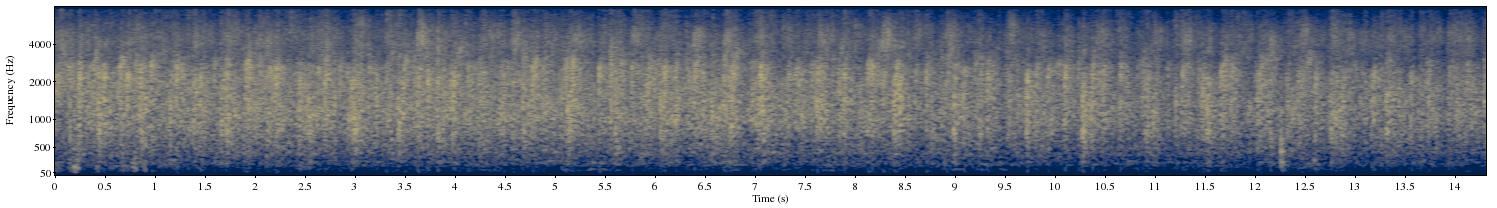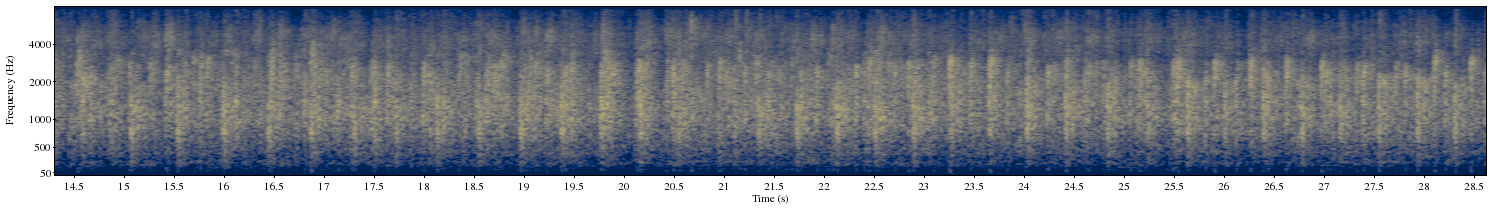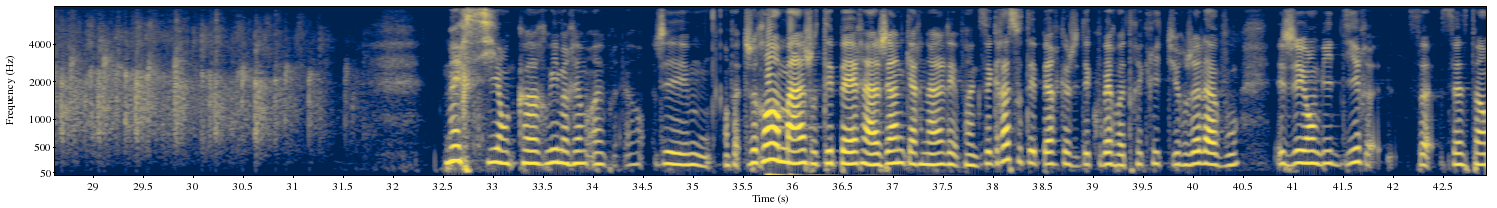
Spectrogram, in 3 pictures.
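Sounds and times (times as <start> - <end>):
audience applause: 0.0 - 32.2
speech: 32.6 - 42.9.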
